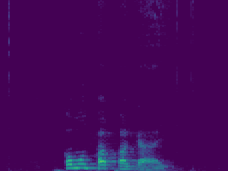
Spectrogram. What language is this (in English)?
Catalan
